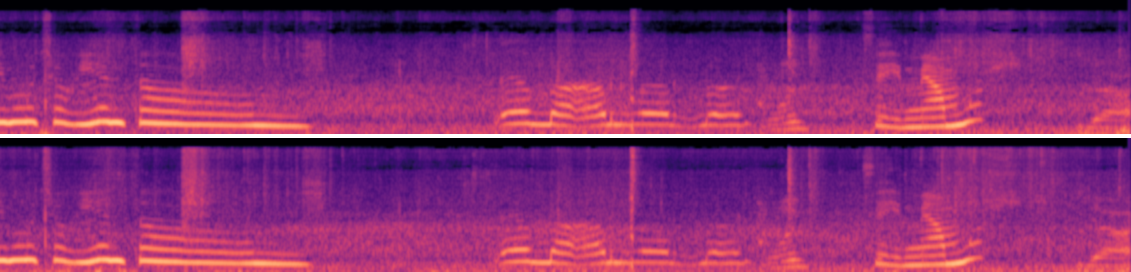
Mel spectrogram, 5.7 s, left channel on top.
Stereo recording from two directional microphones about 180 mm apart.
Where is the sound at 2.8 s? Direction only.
15° right (ahead or behind).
